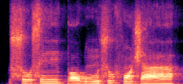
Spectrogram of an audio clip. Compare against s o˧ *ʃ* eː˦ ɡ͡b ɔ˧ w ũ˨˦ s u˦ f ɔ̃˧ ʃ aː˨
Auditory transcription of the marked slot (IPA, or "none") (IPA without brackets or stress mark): s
